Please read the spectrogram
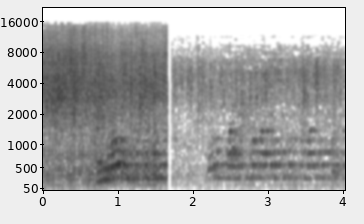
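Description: Steady rain hiss with a voice over it, cut off abruptly after about a second and a half; after a short gap, background music comes in with a held chord.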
